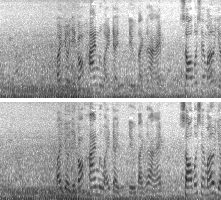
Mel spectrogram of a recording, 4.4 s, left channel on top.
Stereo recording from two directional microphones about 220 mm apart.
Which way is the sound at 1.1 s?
15° right (ahead or behind).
